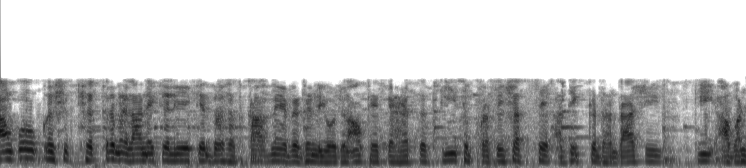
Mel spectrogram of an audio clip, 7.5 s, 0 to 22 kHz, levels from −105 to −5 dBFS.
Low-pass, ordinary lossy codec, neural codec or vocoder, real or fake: 3.6 kHz; none; vocoder, 44.1 kHz, 128 mel bands, Pupu-Vocoder; fake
